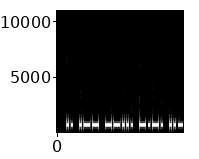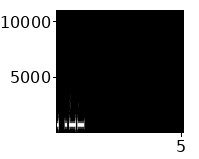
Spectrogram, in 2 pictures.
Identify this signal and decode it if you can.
Morse code, heard as a keyed tone, about 28 wpm, 700 Hz. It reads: IW7CUW
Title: DXCC-100 Call Signs - 6 Characters - 28wpm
